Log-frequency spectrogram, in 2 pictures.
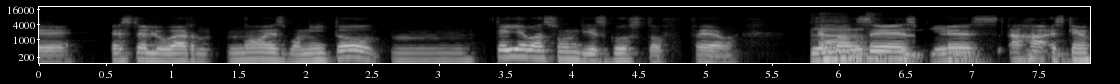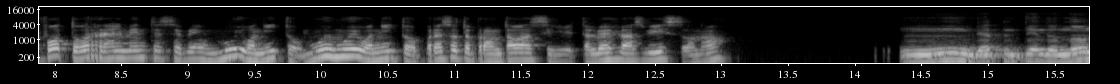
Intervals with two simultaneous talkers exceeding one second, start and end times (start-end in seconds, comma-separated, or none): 5.8-7.8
